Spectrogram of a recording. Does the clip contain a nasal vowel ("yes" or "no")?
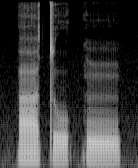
yes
